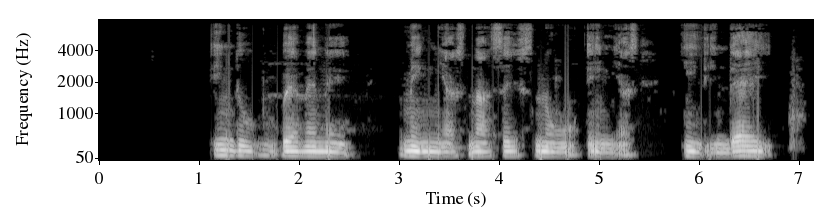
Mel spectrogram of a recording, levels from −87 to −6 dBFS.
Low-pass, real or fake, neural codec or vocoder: 7.2 kHz; real; none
